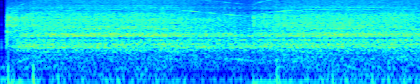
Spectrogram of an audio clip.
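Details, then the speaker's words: Hitachi angle grinder after replacing the bearings; a steady high-pitched whir at constant speed with no rattle, knock or gear chatter: normal, smooth running. "normal sekali suaranya halus baik laker maupun mekanisnya dari pion gear sudah tidak bersuara"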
